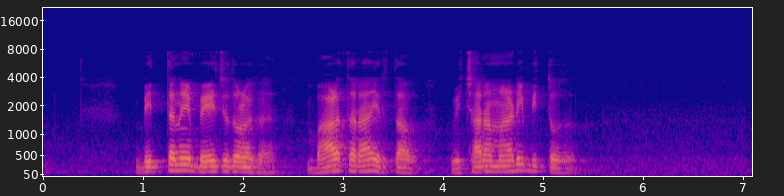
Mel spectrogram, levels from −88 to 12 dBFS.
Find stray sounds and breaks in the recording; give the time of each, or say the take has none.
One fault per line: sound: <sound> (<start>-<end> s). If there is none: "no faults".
no faults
